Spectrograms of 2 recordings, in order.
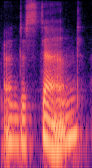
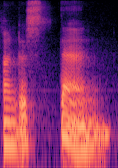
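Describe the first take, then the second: First: The final d sound is pronounced. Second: The final d sound is dropped. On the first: "Instead of understand" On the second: "it becomes understand"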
